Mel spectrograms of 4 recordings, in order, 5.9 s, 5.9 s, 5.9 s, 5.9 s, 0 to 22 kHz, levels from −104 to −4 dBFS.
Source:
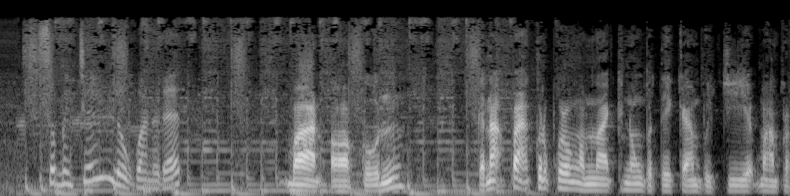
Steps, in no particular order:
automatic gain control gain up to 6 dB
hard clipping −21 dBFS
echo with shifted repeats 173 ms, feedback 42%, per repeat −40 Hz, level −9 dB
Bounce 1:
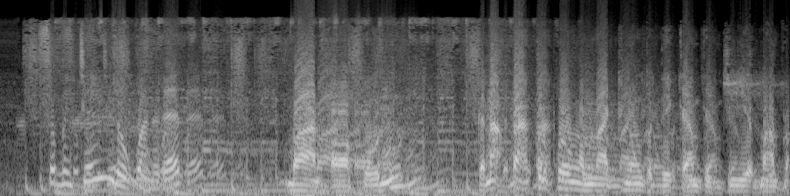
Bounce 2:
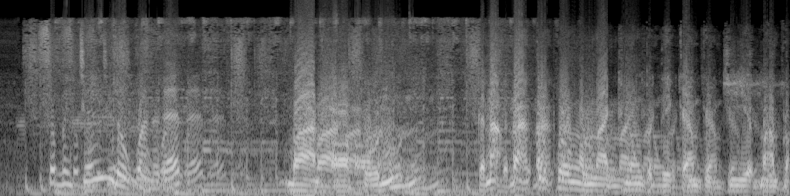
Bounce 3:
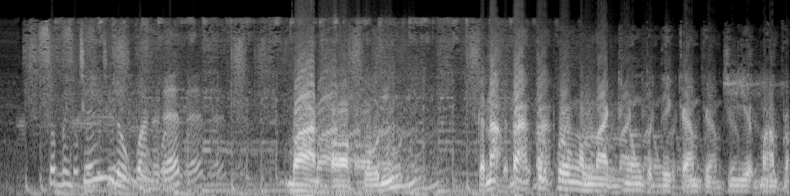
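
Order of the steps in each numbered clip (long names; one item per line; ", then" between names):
automatic gain control, then hard clipping, then echo with shifted repeats
echo with shifted repeats, then automatic gain control, then hard clipping
hard clipping, then echo with shifted repeats, then automatic gain control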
